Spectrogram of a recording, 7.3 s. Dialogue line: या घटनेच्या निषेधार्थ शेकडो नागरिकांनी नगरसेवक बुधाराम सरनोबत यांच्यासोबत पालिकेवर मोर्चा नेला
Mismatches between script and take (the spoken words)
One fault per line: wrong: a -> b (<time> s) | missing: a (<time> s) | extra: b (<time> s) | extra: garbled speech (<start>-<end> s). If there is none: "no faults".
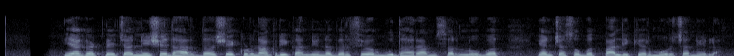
no faults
